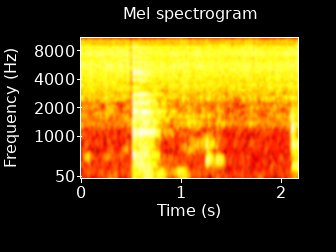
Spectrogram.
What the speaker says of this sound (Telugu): వేసుకొని ఫ్రై చేసుకుందాం ఫ్రెండ్స్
